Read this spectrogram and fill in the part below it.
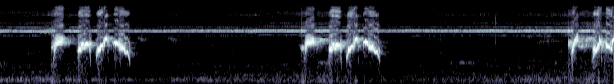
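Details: Red-whiskered bulbul song for training young cage birds in Thailand: repeated phrases of four fast, rich, downward-swooping whistled notes roughly every two and a half seconds, with a persistent thin high tone underneath.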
